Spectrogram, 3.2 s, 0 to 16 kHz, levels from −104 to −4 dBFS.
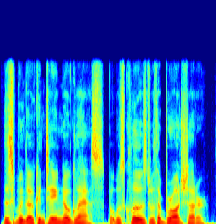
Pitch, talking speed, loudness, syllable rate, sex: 120 Hz, 220 wpm, -17 LUFS, 5.8 syllables/s, male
